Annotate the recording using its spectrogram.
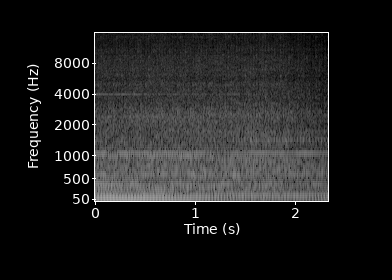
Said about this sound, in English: Here's one of the trucks pulling out.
